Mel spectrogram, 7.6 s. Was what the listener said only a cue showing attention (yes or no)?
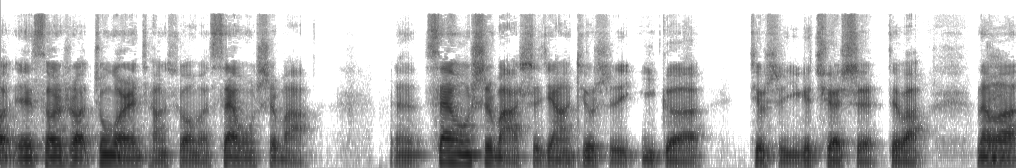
yes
